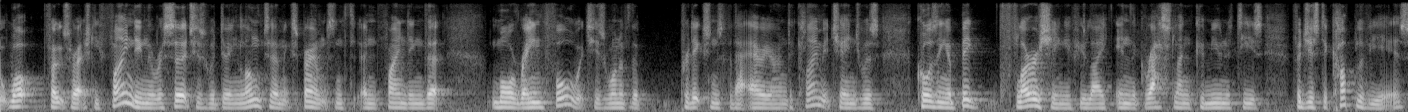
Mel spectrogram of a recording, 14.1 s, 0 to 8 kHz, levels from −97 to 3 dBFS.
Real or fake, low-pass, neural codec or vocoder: real; 7.2 kHz; none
